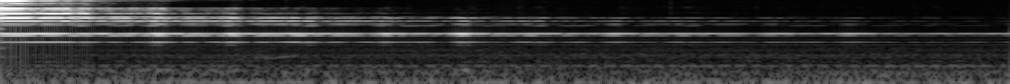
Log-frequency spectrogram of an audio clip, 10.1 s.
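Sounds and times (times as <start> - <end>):
triangle percussion panned right: 0.0 - 2.2.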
